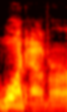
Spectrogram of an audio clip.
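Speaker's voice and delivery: dismissive, brushing-off knight character voice. Retelling a scene, imitating how the knights sound through the thing. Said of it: "the way the knights sound through the thing".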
